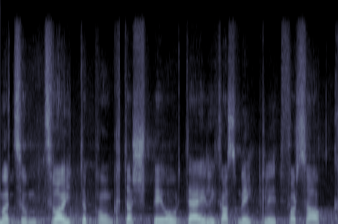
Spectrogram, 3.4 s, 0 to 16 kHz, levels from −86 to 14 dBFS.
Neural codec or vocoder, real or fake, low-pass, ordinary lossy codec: autoencoder, 48 kHz, 128 numbers a frame, DAC-VAE, trained on Japanese speech; fake; 14.4 kHz; none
